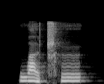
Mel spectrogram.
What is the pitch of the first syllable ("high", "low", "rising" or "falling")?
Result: falling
